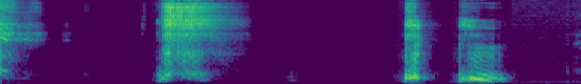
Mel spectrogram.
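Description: Someone coughs and clears their throat after breathing in saliva. A few short, harsh, loud bursts are separated by silence, and no speech is heard.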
